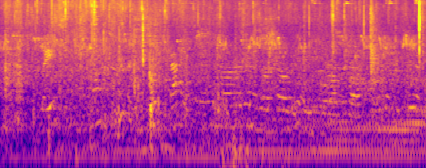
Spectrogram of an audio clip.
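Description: Horses' hoofbeats on soft dirt arena footing, with people's voices talking in the background and a sharp click a little over two seconds in.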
